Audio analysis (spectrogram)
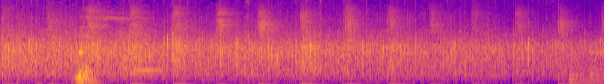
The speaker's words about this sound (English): Clap that up, please. Clap that up, man.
